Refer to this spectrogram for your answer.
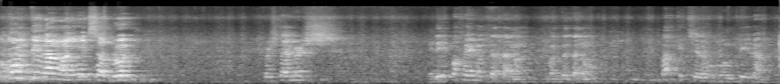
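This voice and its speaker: A man with a high voice leads a seminar for workers heading abroad, talking fast and cracking jokes with frequent laughs. He is picked up from a distance in a strongly echoing hall. Heavy noise fills the room behind him. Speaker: seminar speaker for departing workers. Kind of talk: lively seminar talk to a crowd. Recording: echoey noisy hall from far off. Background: loud room noise.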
